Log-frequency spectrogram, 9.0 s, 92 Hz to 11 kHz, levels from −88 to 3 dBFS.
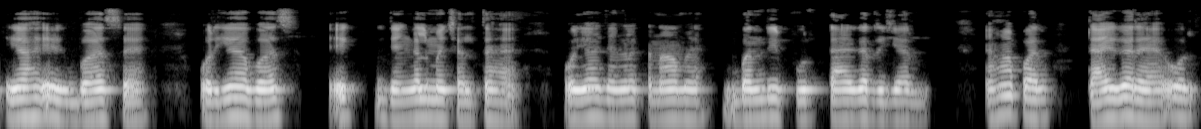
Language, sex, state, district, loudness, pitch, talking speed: Hindi, male, Uttar Pradesh, Etah, -15 LUFS, 145 Hz, 180 wpm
